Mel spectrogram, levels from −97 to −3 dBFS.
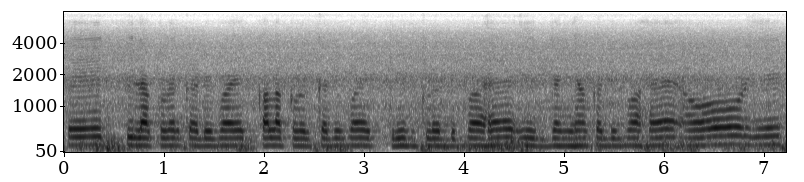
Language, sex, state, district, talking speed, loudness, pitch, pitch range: Hindi, male, Bihar, Katihar, 190 wpm, -17 LUFS, 165 Hz, 160-165 Hz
